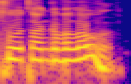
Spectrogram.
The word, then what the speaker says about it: Tua Tagovailoa: Tua Tagovailoa. But Tua Tagovailoa. hey, you Tua the first Tagovailoa. nigga I've ever heard pronounce his name.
